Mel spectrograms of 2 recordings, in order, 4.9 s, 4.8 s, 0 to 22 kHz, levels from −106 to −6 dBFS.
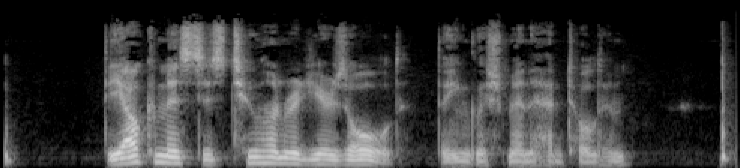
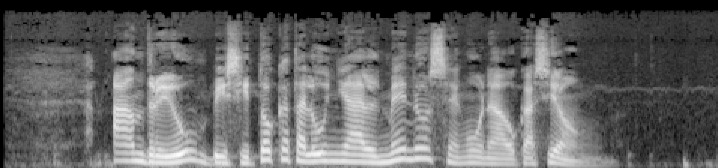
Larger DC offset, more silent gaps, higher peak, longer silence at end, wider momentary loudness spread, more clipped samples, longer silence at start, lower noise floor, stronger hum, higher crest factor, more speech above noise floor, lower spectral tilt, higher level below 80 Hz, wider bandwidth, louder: neither; neither; second, -10 dBFS vs 0 dBFS; about the same, 0.1 s vs 0.2 s; first, 16 LU vs 7 LU; neither; second, 0.05 s vs 0.55 s; first, -83 dBFS vs -56 dBFS; neither; about the same, 22 dB vs 18 dB; first, 53 dB vs 40 dB; about the same, -4 dB/octave vs -4 dB/octave; second, -70 dBFS vs -54 dBFS; second, 13.5 kHz vs 15 kHz; second, -31 LUFS vs -16 LUFS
